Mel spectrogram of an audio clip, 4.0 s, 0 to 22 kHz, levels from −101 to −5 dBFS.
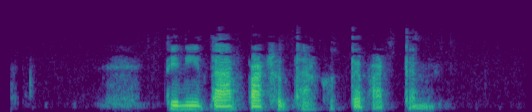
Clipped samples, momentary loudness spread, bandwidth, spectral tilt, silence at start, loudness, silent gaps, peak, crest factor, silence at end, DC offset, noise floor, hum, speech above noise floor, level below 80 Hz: under 0.1%; 14 LU; 6.2 kHz; -8 dB/octave; 0.85 s; -34 LUFS; none; -10 dBFS; 26 dB; 0.75 s; under 0.1%; -84 dBFS; none; 51 dB; -72 dBFS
